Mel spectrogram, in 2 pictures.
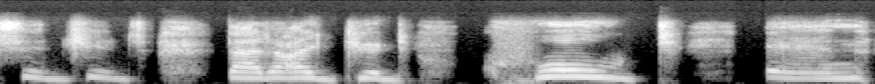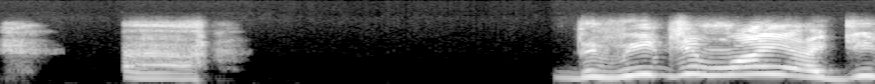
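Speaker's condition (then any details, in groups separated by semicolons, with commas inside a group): Cerebral palsy; uses walker and wheelchair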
